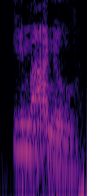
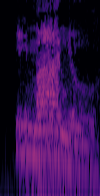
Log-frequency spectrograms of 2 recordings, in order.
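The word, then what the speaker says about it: Imanu (עמנו): This is what it sounds like in Hebrew. Imanu. Imanu. Aren't you tempted to add a syllable to that?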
